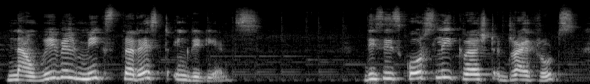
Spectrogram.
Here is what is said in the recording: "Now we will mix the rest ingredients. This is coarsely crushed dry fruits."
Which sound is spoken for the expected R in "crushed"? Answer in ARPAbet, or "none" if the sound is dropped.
R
